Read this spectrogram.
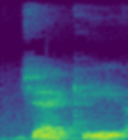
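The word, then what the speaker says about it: Jacquie: I have two Twitter accounts, one for Blue Dreams, which is actually you can find me there as at Jackie underscore Blue, and my older account TS Jackie.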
